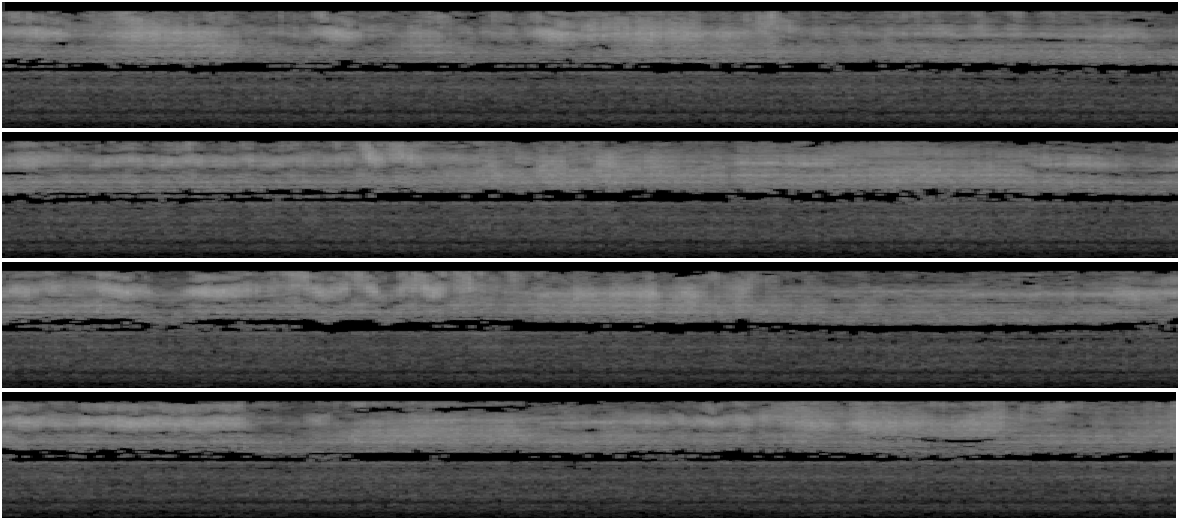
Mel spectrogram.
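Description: Gas torch flame running with a steady hissing rush as it melts sterling silver in a crucible, swelling a little now and then.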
